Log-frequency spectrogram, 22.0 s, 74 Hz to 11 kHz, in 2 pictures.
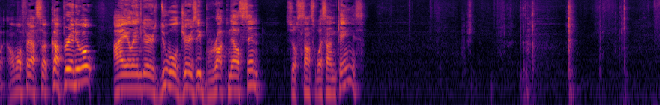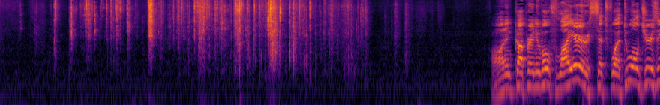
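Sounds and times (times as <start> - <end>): foil wrapper tearing and crinkling: 11.8 - 17.2.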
